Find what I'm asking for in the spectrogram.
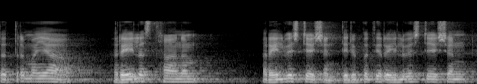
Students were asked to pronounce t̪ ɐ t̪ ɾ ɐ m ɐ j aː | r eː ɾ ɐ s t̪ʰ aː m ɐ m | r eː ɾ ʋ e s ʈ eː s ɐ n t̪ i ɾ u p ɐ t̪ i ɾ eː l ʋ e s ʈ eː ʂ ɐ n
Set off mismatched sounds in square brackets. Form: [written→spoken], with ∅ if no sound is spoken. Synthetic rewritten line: t̪ ɐ t̪ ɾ ɐ m ɐ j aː | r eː [ɾ→l] ɐ s t̪ʰ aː [m→n] ɐ m | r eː [ɾ→l] ʋ e s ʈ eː [s→ʂ] ɐ n t̪ i ɾ u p ɐ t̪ i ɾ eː l ʋ e s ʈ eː ʂ ɐ n

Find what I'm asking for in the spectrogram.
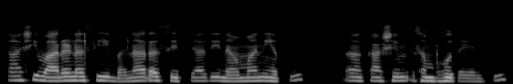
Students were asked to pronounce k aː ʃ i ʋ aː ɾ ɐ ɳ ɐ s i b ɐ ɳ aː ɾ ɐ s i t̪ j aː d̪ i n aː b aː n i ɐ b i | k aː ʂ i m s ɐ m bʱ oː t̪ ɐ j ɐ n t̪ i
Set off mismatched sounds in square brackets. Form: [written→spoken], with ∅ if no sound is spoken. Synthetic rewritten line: k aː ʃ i ʋ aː ɾ ɐ ɳ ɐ s i b ɐ [ɳ→n] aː ɾ ɐ s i t̪ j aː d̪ i n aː [b→m] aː n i ɐ [b→p] i | k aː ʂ i m s ɐ m bʱ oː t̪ ɐ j ɐ n t̪ i

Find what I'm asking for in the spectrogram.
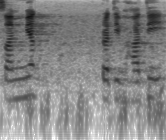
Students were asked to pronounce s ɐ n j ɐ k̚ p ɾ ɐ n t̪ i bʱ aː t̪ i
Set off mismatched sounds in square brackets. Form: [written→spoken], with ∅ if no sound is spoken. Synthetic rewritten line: s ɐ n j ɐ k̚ p ɾ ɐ [n→∅] t̪ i bʱ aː t̪ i

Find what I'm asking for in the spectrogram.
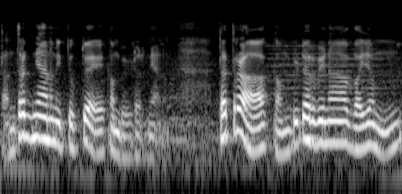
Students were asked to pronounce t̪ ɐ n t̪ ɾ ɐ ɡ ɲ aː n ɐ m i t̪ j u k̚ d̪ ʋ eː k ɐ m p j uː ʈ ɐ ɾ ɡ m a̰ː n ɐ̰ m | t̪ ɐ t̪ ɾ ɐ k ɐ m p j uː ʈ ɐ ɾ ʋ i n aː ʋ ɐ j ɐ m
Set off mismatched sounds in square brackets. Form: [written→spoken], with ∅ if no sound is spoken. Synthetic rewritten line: t̪ ɐ n t̪ ɾ ɐ ɡ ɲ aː n ɐ m i t̪ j u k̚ [d̪→t̪] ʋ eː k ɐ m p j uː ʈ ɐ ɾ ɡ [m→ɲ] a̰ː n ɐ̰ m | t̪ ɐ t̪ ɾ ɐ k ɐ m p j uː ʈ ɐ ɾ ʋ i n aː ʋ ɐ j ɐ m

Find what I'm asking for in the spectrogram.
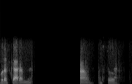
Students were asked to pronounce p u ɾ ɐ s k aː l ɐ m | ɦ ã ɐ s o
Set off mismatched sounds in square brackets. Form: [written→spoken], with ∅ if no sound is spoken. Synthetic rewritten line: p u ɾ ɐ s k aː [l→ɾ] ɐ m | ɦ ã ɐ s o

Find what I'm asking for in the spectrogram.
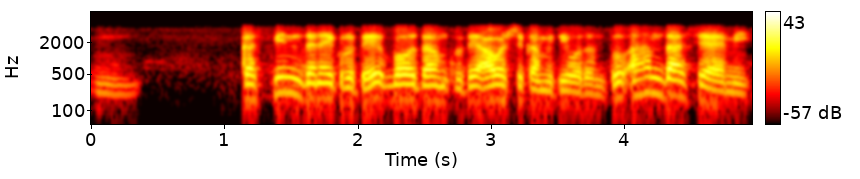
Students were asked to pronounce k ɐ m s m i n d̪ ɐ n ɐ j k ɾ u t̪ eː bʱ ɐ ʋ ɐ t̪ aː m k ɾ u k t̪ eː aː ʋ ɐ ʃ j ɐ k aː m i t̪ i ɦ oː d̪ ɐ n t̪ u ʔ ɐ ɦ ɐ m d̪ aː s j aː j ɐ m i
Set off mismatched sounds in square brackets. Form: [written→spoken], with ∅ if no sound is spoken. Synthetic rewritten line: k ɐ [m→∅] s m i n d̪ ɐ n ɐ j k ɾ u t̪ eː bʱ ɐ ʋ ɐ t̪ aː m k ɾ u [k→∅] t̪ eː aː ʋ ɐ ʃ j ɐ k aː m i t̪ i ɦ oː d̪ ɐ n t̪ u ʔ ɐ ɦ ɐ m d̪ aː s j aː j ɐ m i

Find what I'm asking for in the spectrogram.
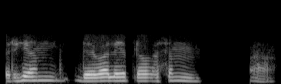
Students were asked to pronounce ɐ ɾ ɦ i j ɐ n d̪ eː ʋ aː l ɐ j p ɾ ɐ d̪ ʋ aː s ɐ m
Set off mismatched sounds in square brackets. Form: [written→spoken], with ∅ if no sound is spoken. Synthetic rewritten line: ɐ ɾ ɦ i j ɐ [n→m] d̪ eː ʋ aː l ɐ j p ɾ ɐ [d̪→∅] ʋ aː s ɐ m

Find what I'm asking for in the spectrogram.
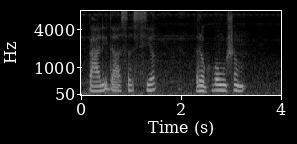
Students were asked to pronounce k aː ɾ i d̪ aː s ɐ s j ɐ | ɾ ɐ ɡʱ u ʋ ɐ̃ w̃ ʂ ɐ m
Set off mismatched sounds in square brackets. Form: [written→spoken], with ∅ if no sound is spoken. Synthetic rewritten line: k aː [ɾ→l] i d̪ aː s ɐ s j ɐ | ɾ ɐ ɡʱ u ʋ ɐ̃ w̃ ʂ ɐ m

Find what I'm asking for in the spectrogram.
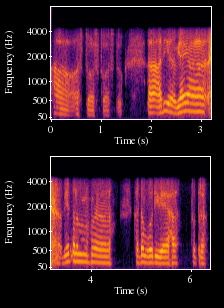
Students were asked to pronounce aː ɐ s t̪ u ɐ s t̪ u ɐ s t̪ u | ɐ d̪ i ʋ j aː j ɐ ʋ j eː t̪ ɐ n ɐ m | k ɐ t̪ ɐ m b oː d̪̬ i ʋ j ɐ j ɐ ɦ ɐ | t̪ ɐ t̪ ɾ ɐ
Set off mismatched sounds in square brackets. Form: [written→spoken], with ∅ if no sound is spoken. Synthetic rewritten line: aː ɐ s t̪ u ɐ s t̪ u ɐ s t̪ u | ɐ d̪ i ʋ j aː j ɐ ʋ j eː t̪ ɐ n ɐ m | k ɐ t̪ ɐ m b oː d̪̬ i ʋ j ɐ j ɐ ɦ ɐ | t̪ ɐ t̪ ɾ ɐ

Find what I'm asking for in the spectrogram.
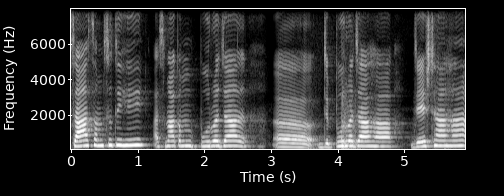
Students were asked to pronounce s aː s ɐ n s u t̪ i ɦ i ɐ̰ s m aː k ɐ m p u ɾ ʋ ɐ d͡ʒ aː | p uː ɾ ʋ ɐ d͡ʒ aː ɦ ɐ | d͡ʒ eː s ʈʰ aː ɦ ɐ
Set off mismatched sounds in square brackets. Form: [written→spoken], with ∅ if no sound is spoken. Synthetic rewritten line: s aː s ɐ [n→m] s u t̪ i ɦ i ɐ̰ s m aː k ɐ m p u ɾ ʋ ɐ d͡ʒ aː | p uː ɾ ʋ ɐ d͡ʒ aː ɦ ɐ | d͡ʒ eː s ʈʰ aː ɦ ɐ

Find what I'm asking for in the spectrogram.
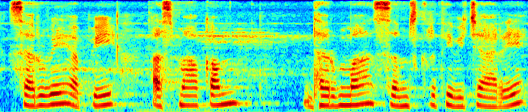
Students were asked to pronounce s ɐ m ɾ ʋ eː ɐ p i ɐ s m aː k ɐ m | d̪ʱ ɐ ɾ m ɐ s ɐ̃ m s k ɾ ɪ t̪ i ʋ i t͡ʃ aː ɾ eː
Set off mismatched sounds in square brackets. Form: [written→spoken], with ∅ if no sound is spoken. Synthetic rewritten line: s ɐ [m→∅] ɾ ʋ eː ɐ p i ɐ s m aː k ɐ m | d̪ʱ ɐ ɾ m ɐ s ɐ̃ m s k ɾ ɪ t̪ i ʋ i t͡ʃ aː ɾ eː

